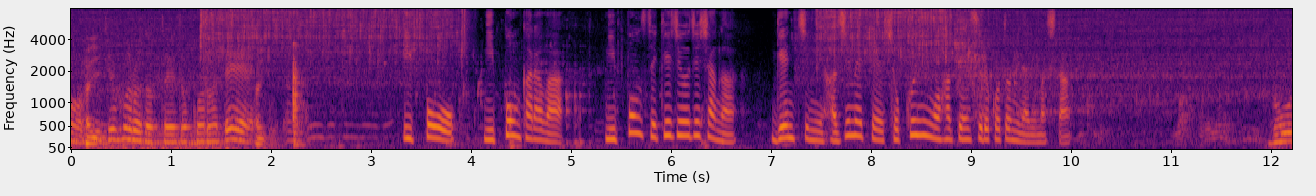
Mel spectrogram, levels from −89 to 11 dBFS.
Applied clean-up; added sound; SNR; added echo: none; Fill (with liquid) / Sink (filling or washing); 12 dB; none.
